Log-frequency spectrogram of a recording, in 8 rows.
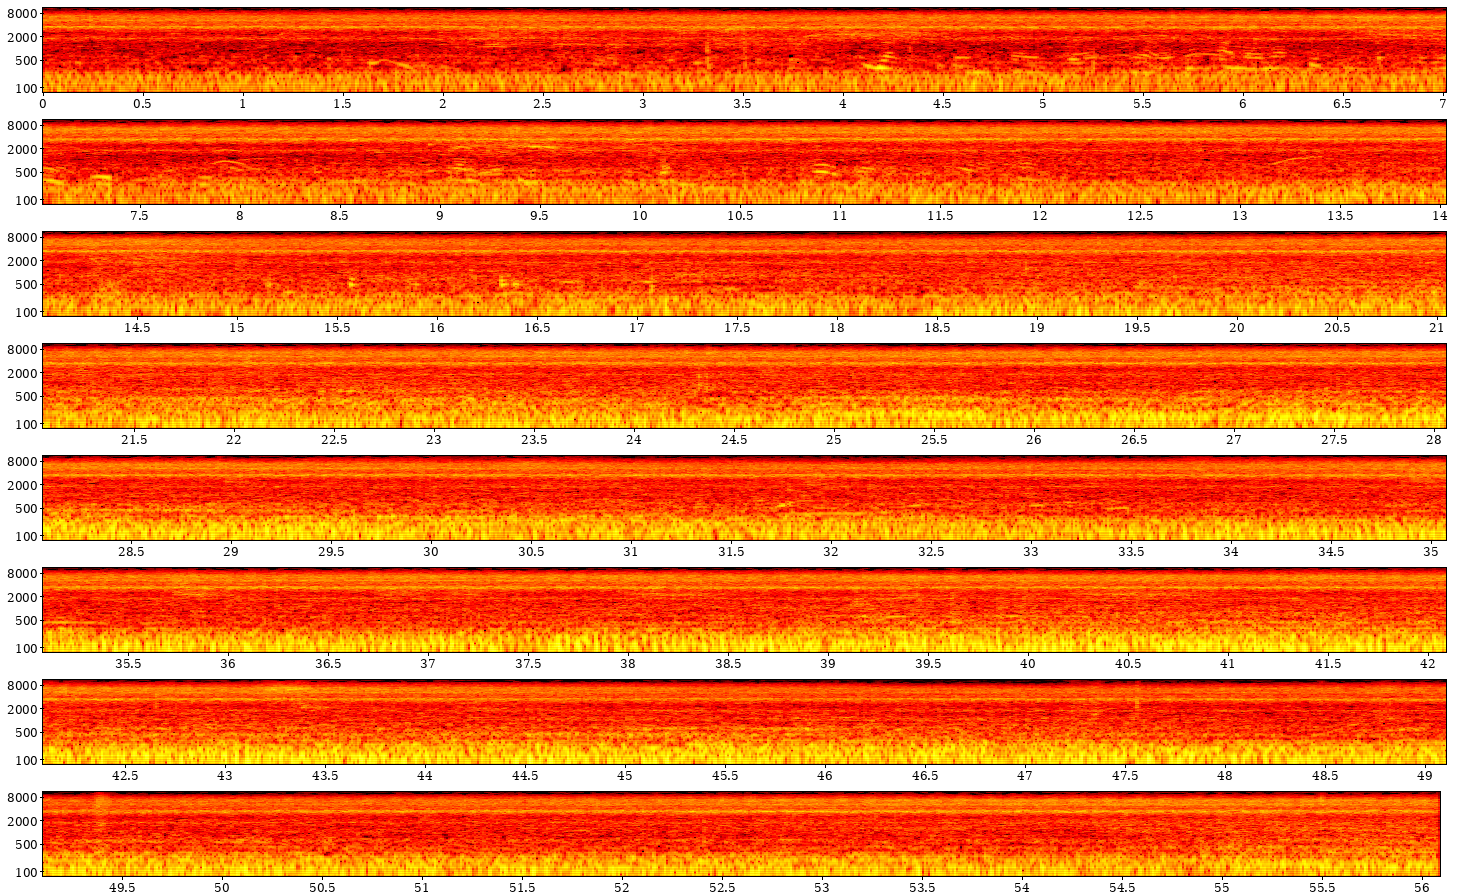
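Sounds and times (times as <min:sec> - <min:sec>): high hiss: 0:00.0 - 0:56.0
high-pitched insect drone: 0:00.0 - 0:56.0.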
